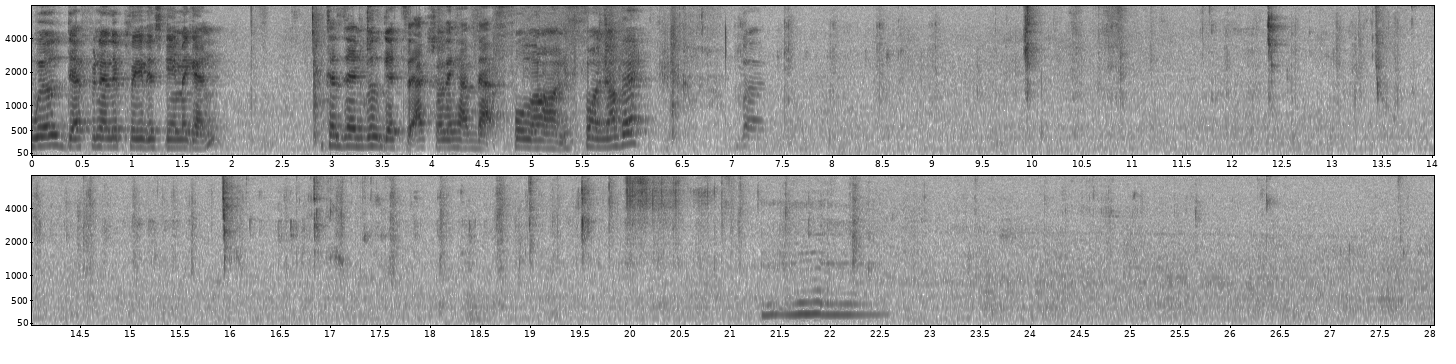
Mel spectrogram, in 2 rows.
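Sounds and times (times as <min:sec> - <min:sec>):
soft crunches of chewing: 0:06.3 - 0:21.6, 0:22.2 - 0:27.9
person humming: 0:21.3 - 0:22.7.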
